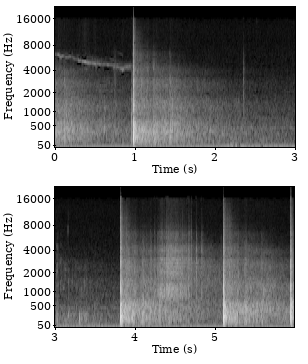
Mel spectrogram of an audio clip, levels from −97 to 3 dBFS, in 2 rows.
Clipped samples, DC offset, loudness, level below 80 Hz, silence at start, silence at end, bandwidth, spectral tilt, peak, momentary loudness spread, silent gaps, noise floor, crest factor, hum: under 0.1%; 0.4%; -24 LUFS; -48 dBFS; 0 s; 0 s; 16.5 kHz; -5.5 dB/octave; 0 dBFS; 24 LU; none; -51 dBFS; 26 dB; none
